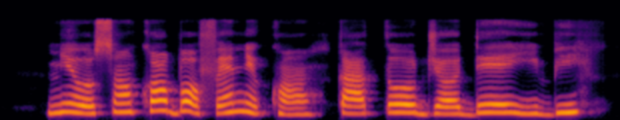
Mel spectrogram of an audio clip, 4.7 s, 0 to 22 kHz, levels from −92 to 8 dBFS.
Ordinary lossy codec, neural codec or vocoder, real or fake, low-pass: none; codec, 24 kHz, 1.2 kbps, DualCodec; fake; 10.8 kHz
